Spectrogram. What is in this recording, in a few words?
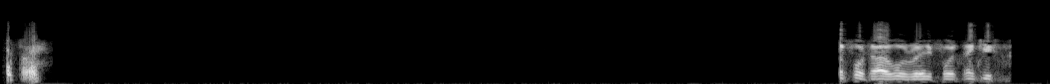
Sheriff, scanner audio; ThompsonPeakScot; Sheriff-EastCnty; MCSO - EAST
